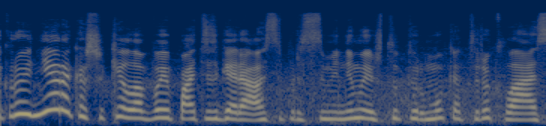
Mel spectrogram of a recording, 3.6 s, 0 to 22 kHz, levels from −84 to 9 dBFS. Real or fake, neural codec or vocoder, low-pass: fake; autoencoder, 48 kHz, 128 numbers a frame, DAC-VAE, trained on Japanese speech; 14.4 kHz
